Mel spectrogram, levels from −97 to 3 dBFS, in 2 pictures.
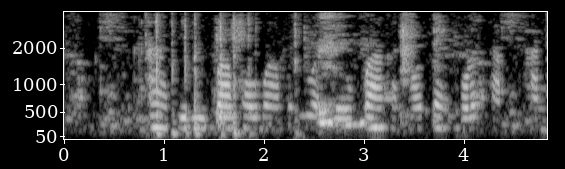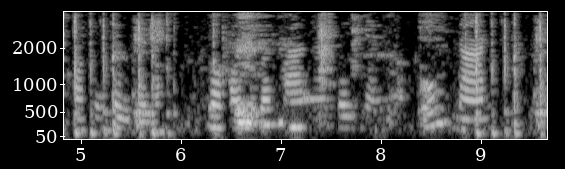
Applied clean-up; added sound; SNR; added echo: classical method Wiener filter.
